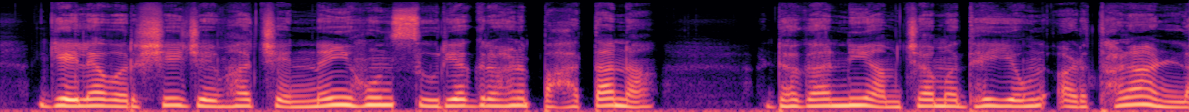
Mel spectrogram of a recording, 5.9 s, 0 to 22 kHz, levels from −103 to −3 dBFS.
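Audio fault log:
Nothing to log here, just someone talking with no faults to report.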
